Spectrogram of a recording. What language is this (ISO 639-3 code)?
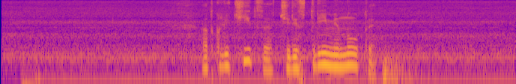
rus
